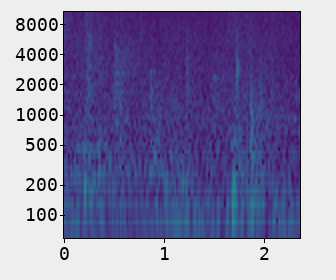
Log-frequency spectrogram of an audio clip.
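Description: Quiet room with a few faint, soft clicks and taps, one pair shortly after the start and another near the end.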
